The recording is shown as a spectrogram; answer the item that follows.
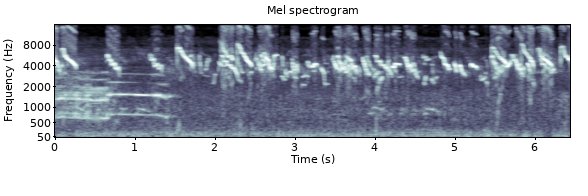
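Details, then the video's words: White-eye from Lombok in vigorous song of rapid high chatter and sharp slurred notes; another bird's lower sustained whistles open the passage. "KUMPULAN SUARA PLECI GACOR ASLI DARI LOMBOK‼️ SUPER NGALAS TEMBAKAN MEWAH"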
